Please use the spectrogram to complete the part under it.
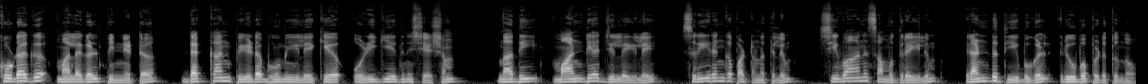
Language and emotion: Malayalam, neutral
